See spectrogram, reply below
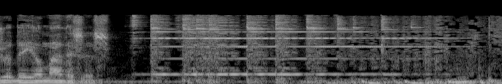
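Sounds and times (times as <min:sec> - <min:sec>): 
speech: 0:00.0 - 0:02.0
large bell ringing: 0:01.3 - 0:04.9.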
